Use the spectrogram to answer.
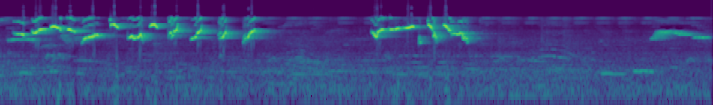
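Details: Oriental magpie-robin in full lively song with a varied, ornamented phrase for training: a fast run of high, chirpy whistled notes about twice a second, a short pause, then a second burst and a lone descending whistle.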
